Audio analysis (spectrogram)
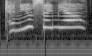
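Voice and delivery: high-pitched coaxing question. Acted. Story narrator asking the dog to meow, high coaxing. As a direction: coax it sweetly, up high.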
